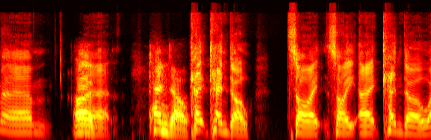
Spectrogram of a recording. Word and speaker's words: Kendo: war arc i would definitely save yeah now kay go uh is that how you pronounce her name um kendo kendo sorry sorry uh kendo um big fist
